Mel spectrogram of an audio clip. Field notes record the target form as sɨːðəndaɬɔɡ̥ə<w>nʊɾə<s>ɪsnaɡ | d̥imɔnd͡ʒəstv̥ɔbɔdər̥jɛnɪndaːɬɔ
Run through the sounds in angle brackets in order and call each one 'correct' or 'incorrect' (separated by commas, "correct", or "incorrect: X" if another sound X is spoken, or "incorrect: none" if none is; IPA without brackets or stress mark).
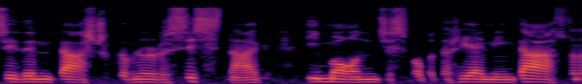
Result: incorrect: v, correct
